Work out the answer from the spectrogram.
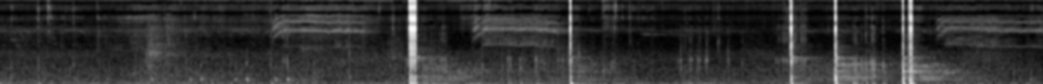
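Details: Common kingfisher on the Zenpukuji River in Suginami, Tokyo, filmed on a smartphone with a telephoto lens: short bursts of high, thin whistled notes at intervals, with several sharp loud clicks and a low background rumble.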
